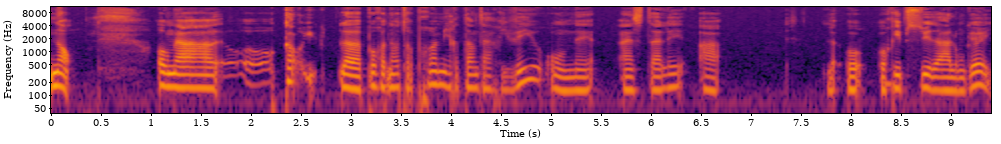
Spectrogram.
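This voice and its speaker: With a Chinese accent, a woman speaks at a very slow pace with long, frequent pauses. Her pitch is very deep and low, with ordinary variation. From China, Beijing. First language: Chinese (speaking French). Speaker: immigrant guest. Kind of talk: interview. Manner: halting.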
